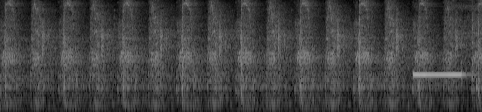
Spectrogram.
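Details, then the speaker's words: LUCAS mechanical chest compression device in a CPR training demonstration: steady, rapid mechanical thumping of continuous compressions with an advanced airway in place, and a tone every six seconds prompting a ventilation breath. "the device begins pumping now we're going to be demonstrating continuous cpr with an advanced airway in place"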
